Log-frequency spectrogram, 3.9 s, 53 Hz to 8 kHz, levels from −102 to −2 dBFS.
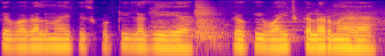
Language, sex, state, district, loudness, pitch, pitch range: Hindi, male, Jharkhand, Deoghar, -17 LUFS, 120 Hz, 120-125 Hz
